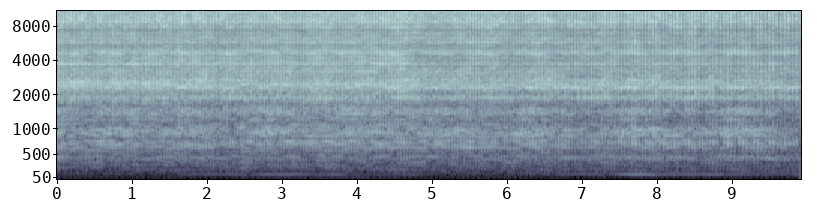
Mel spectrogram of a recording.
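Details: Giant Liv Avail Pro 0 Di2 rear derailleur after adjustment (set to 17 instead of 18), gears changed via the phone app: light, even chain whir over freewheel ticking, clean quiet changes, no grinding or chatter; normal shifting.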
